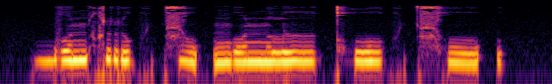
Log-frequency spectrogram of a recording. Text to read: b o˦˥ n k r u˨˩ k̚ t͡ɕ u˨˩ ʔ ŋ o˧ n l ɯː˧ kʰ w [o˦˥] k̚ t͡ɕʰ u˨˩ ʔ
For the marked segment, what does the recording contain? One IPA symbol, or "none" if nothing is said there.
u˦˥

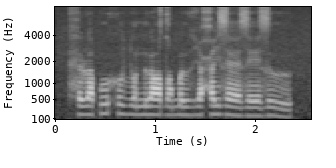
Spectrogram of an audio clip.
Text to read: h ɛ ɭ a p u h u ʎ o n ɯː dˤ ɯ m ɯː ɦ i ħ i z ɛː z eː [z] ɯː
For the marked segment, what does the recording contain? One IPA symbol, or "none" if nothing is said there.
z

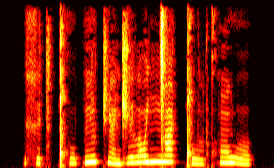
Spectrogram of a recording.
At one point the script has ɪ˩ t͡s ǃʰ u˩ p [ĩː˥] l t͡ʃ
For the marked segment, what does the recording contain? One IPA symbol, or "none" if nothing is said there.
ĩ˥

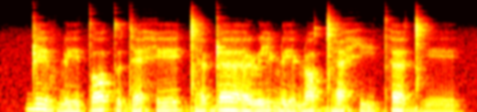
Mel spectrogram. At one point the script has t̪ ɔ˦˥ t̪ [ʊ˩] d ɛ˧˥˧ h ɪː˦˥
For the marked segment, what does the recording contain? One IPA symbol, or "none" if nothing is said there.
ʊ˩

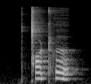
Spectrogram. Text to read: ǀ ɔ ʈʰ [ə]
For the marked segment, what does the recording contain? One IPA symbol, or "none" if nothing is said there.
ə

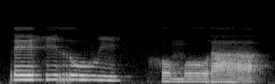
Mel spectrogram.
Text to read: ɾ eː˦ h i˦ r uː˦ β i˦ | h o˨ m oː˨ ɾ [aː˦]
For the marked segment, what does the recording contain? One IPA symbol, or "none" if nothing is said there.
aː˨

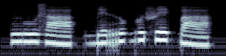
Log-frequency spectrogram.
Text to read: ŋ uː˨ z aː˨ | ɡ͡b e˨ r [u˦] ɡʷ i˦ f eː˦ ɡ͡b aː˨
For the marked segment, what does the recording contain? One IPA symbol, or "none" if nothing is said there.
u˦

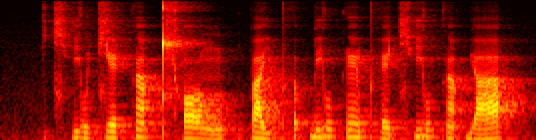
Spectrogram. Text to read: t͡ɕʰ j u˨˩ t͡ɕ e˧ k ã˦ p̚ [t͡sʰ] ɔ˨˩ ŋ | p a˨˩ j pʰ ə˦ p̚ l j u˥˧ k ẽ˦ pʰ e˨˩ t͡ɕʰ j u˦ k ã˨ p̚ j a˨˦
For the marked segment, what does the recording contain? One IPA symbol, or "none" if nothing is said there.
t͡ɕʰ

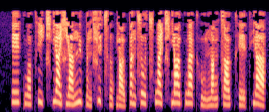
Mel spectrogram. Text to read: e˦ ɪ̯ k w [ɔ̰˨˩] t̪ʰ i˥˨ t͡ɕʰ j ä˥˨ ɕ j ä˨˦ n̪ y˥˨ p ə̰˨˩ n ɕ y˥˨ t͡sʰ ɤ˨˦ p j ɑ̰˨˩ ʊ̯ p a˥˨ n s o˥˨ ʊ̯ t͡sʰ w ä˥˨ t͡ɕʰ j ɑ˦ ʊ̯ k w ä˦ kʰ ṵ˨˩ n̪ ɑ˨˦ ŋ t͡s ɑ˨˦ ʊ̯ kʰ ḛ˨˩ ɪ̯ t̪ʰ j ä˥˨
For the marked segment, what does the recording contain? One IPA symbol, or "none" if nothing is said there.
ɔ˨˦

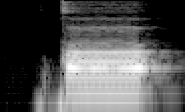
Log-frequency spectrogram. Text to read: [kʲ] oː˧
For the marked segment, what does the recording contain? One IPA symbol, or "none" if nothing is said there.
k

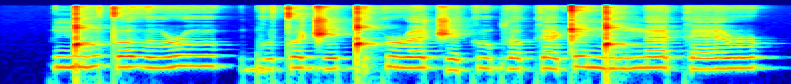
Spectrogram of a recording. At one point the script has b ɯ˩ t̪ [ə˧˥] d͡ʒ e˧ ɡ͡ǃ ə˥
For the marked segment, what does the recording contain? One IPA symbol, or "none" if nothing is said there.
ə˧˥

